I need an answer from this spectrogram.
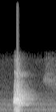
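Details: Brobee, a Shih Tzu, gives a single sudden sneeze: one sharp, breathy burst that fades within a few tenths of a second, with a faint high tone trailing afterward.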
